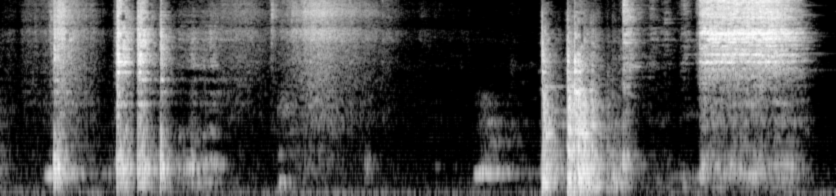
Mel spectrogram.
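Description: Metal utensil scraping and clinking against a pan while roasted curry leaves are scooped out during homemade coriander powder preparation, a series of sharp close clatters and scrapes with pauses between them.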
